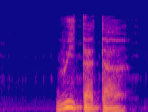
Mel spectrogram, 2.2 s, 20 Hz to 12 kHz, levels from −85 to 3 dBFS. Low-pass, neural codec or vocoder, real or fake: 7.2 kHz; codec, 16 kHz, 16 kbps, FreqCodec, smaller model; fake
